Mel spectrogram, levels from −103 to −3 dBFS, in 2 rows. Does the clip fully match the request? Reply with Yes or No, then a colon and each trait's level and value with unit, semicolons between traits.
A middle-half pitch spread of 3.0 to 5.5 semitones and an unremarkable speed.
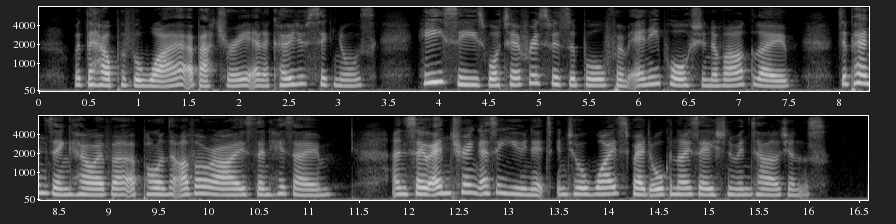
No: narrow, 2.5 semitones; average, 160 wpm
